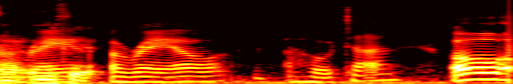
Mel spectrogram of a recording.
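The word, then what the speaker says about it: Areo Hotah: I really don't know how to pronounce his name from the show. It's let me see it. Areo Ahota. Oh, Areo Hota.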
